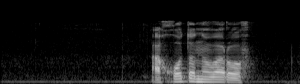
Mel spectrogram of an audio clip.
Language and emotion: Russian, neutral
